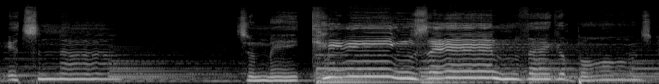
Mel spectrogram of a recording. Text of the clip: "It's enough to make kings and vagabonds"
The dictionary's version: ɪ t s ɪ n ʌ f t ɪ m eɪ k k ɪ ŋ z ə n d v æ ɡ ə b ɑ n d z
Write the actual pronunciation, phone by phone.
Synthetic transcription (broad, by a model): ɪ t s ɪ n ʌ f t ɪ m eɪ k k ɪ ŋ z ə n v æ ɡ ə b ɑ n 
